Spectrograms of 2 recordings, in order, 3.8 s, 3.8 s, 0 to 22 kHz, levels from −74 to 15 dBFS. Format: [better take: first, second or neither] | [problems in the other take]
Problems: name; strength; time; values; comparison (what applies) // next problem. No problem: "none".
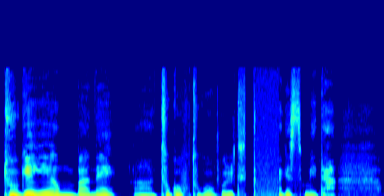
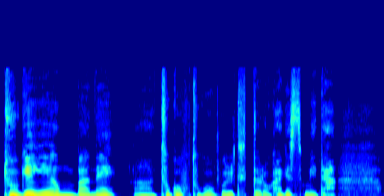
second | audio cutting out; filled with static; at 2.5 s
